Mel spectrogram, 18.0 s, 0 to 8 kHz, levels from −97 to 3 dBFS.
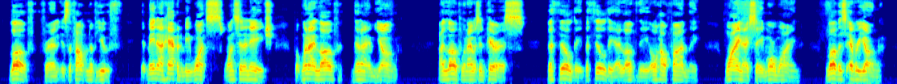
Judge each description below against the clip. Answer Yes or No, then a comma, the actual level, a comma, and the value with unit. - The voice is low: Yes, low, 115 Hz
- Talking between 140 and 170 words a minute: Yes, average, 165 wpm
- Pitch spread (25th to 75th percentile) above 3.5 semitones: Yes, average, 4.0 semitones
